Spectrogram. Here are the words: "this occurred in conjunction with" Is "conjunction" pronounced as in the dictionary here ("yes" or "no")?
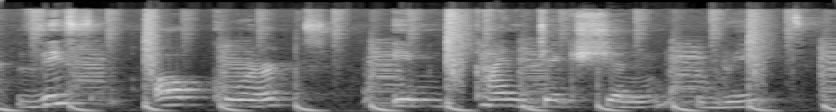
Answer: no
